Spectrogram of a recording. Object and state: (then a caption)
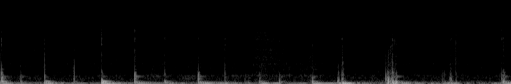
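Metal mesh microphone grille. Fingertips and short nails tap and scratch the black metal mesh grille of a large hollow condenser microphone. A quick, uneven series of dull, deep thumps rings out, each dying away almost at once over a faint scraping hiss.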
